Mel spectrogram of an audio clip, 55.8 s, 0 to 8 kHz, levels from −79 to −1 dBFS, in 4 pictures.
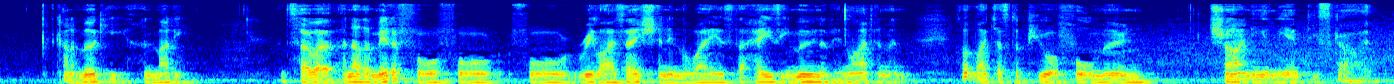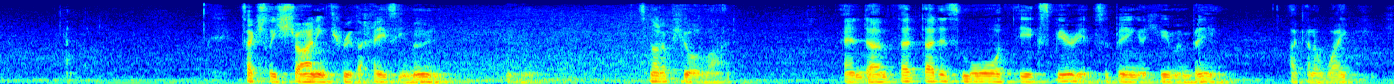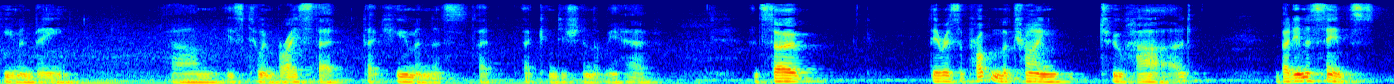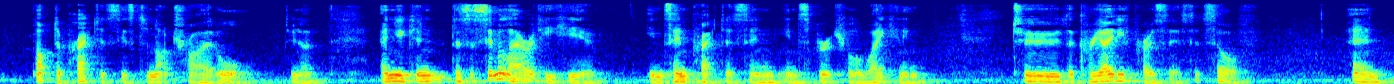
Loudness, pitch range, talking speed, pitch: -26 LUFS, 80-105 Hz, 135 wpm, 90 Hz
